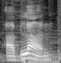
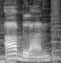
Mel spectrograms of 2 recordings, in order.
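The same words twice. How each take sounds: Both takes have the same delivery.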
